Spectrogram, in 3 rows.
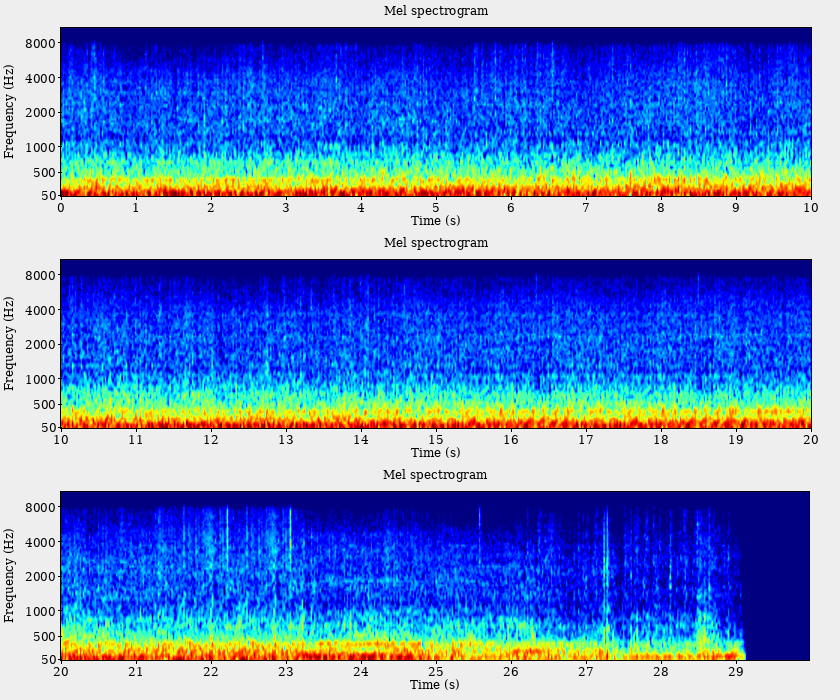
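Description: Ligier X-Pro's 505 cc two-cylinder diesel engine running under load while driving, heard from inside the cab. It drops back in level near the end, then the sound cuts off suddenly.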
